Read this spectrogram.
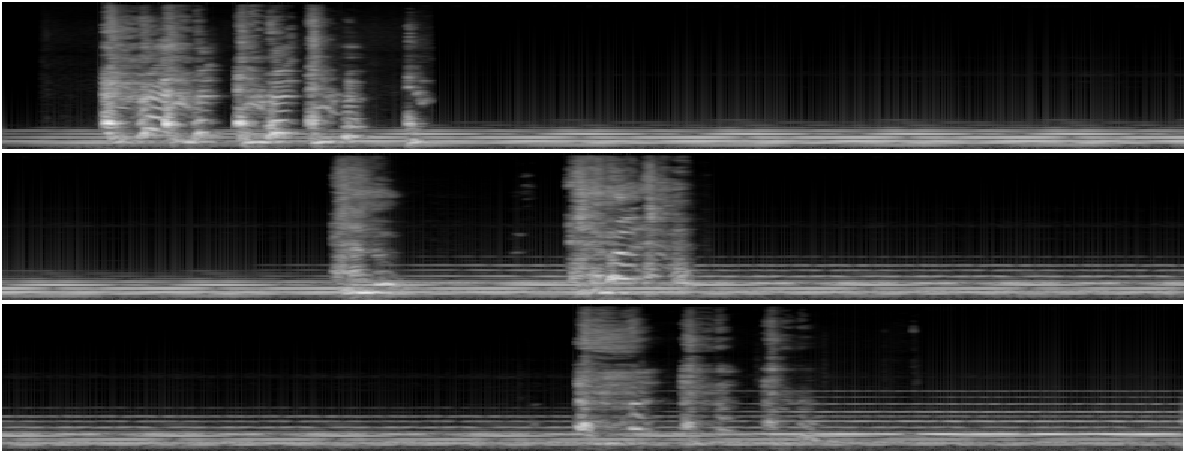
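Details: Three short bursts of acted, simulated coughing over soft, sustained ambient music, in a public-service message about colds spreading.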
